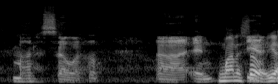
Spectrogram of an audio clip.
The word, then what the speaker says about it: Monticello: If you are ever in, is it pronounced Monticello? It's pronounced Monticello.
